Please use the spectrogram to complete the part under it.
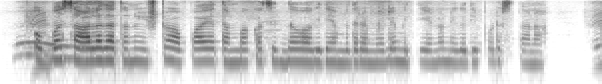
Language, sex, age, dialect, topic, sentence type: Kannada, female, 18-24, Central, banking, statement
